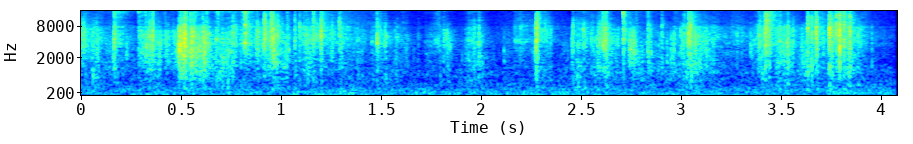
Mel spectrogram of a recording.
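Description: Paper rustling and crinkling in short, irregular bursts as book pages are leafed through.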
